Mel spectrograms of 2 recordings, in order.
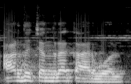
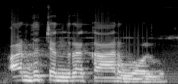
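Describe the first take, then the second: First: Said in the usual way. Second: Slow naming. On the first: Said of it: "आ गया नाम". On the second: Shown as a demonstration. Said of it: "देखो".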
